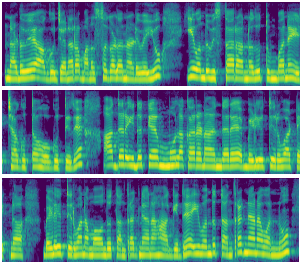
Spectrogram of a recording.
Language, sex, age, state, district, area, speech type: Kannada, female, 18-30, Karnataka, Chikkaballapur, rural, spontaneous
